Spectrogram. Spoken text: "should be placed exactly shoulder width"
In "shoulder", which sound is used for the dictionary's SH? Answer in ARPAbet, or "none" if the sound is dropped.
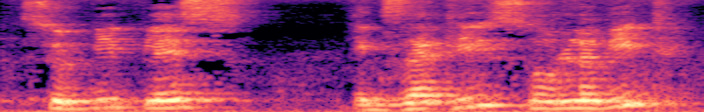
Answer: S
